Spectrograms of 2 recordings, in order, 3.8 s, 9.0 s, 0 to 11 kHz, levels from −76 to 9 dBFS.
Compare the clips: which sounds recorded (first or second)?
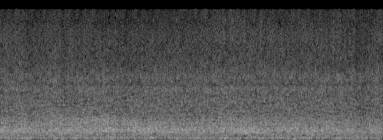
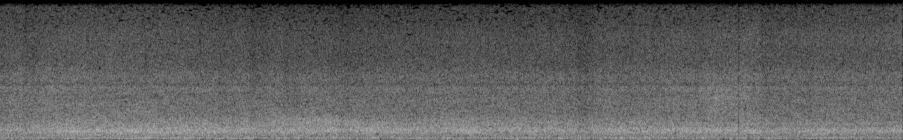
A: second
